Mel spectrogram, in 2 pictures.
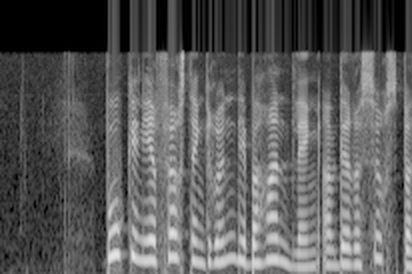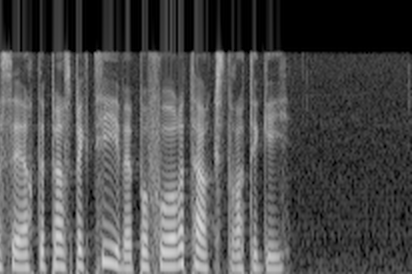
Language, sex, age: Norwegian, female, 50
